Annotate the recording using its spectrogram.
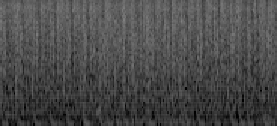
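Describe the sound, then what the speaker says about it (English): Explosions in the video game Once Human come as a dense, quiet stream of rapid overlapping bursts and thumps, steady throughout with no talking. "You can tell we are getting more explosions."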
